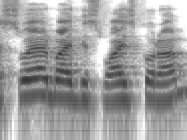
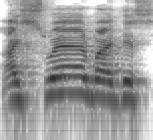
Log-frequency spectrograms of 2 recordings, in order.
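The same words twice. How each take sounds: First: Slow solemn oath. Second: Said in the usual way. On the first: Retold or imitated. Quoting the oath twice.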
